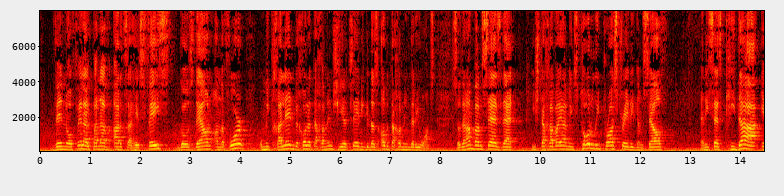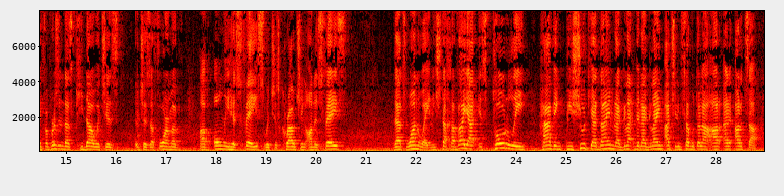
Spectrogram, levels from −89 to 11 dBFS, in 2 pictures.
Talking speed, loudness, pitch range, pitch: 145 wpm, -23 LUFS, 150-190 Hz, 175 Hz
